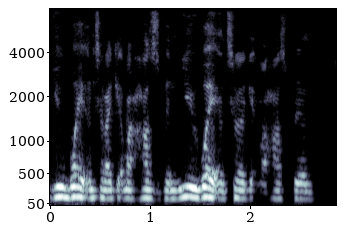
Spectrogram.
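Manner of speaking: plain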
